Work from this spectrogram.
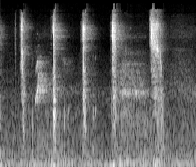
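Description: House sparrows chirping indoors in a home, with five or six sharp, high chirps in an uneven rhythm, fairly faint and close, against a quiet background.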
